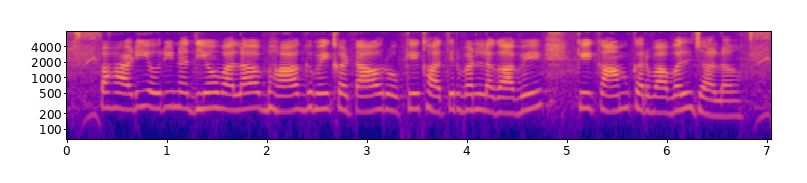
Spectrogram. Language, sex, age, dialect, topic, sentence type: Bhojpuri, female, 18-24, Northern, agriculture, statement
